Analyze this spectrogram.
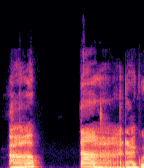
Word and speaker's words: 밟다: 말이 와서 밟다가 되는데요 비읍 받침이 초성 디귿을 만나면 초성 디귿이 쌍디귿 소린 뜨로 바뀌면서 밥 따라고 읽어요 밥다 밥다 다음 말도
